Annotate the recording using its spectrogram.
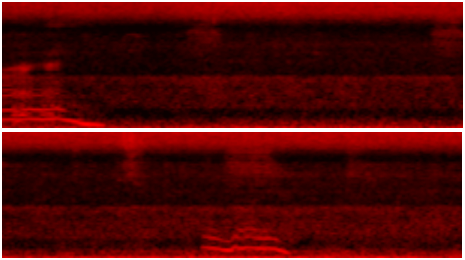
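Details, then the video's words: Pet fox creaking and singing a mournful song: a wavering, harmonic whine that slides downward at the start, then after a long pause a second quavering, bending whine near the end, over a steady low hum. "Lis Alicji. Skrzypi, śpiewa smutny piosenkę"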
